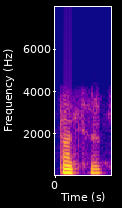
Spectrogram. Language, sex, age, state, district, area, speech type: Santali, female, 30-45, West Bengal, Paschim Bardhaman, urban, conversation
